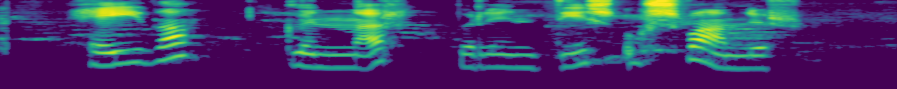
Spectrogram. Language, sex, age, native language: Icelandic, female, 9, Icelandic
